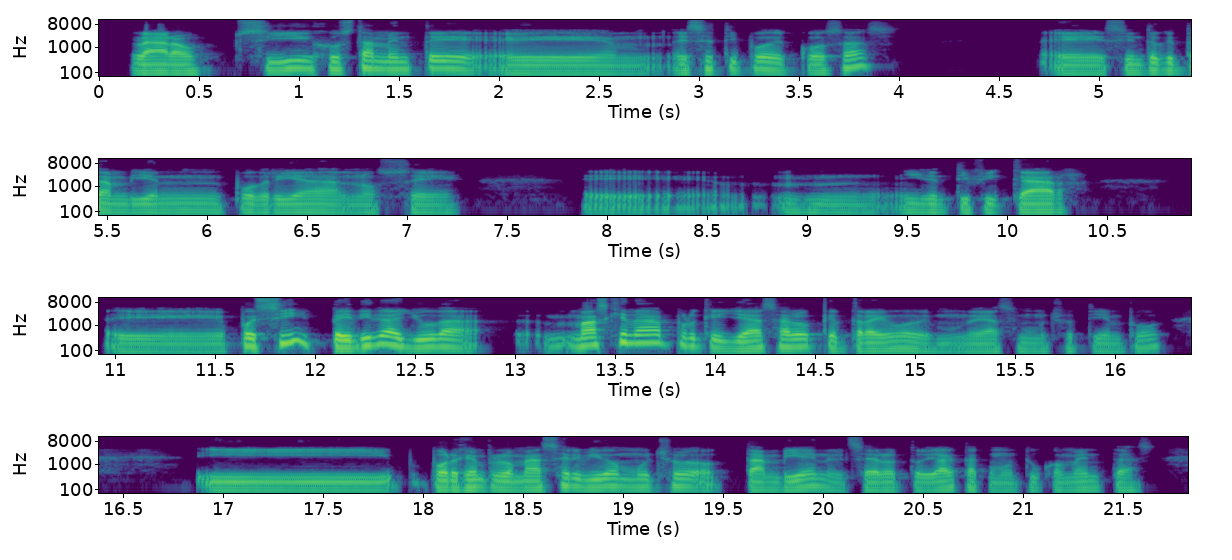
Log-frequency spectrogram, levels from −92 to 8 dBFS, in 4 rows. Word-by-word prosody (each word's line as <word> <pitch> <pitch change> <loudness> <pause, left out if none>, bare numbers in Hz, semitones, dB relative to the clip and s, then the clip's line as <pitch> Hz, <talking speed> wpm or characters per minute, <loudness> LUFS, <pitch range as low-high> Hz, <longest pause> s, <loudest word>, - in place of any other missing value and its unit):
Claro. 110 +2 +4
Sí, 140 +3 -1
justamente, 130 -8 0
em, 95 +1 -10
ese 125 +5 -4
tipo 135 +2 -1
de 120 -4 0
cosas, 155 +12 -2 0.7
eh, 100 0 -3
siento 110 +4 -3
que 125 - -1
también 110 -1 -3
podría, 105 -1 -2
no 95 0 -7
sé, 95 -1 -8 0.6
em, 140 +1 -10 0.3
ujú, 95 - -11
identificar. 105 0 0 0.6
Eh, 95 -1 -4
pues 150 -2 +6
sí, 205 +7 +3
pedir 150 +5 +6
ayuda 140 -4 +4 0.2
más 160 +3 +5
que 220 - +5
nada, 205 -1 +5
porque 150 -7 -1
ya 120 +1 +5
es 125 - -2
algo 140 0 +4
que 130 - -1
traigo 110 +2 +1
de 100 - -4
de 95 0 -6
hace 95 - -7
mucho 100 -1 -12
tiempo 125 +9 -9 0.6
y, 100 -1 -2 0.2
por 120 -1 +5
ejemplo, 120 -2 +2
me 110 - +1
ha - - +1
servido 135 +1 +1
mucho 125 +1 -2
también 110 +6 +1
el 100 - -9
ser 100 0 0
autodidacta, 105 +3 -1
como 95 -2 -10
tú 100 - -11
comentas, 100 0 -7
110 Hz, 140 wpm, -23 LUFS, 100-135 Hz, 0.7 s, pues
